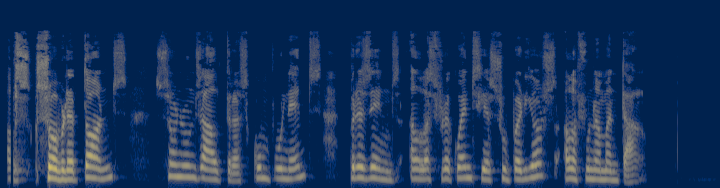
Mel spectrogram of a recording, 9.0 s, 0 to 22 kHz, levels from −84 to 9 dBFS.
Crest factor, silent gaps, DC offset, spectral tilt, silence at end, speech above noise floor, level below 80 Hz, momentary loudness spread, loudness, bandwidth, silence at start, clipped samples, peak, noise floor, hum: 26 dB; none; under 0.1%; -4 dB/octave; 1 s; 56 dB; -82 dBFS; 15 LU; -26 LUFS; 11.5 kHz; 0.1 s; under 0.1%; -2 dBFS; -82 dBFS; none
